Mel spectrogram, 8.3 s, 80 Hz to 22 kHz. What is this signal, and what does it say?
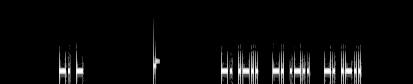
Morse code, heard as a keyed tone, about 28 wpm, 700 Hz. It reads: NT NL NL NL
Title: Canadian Provinces and Territories - Repeated 3x - 28wpm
